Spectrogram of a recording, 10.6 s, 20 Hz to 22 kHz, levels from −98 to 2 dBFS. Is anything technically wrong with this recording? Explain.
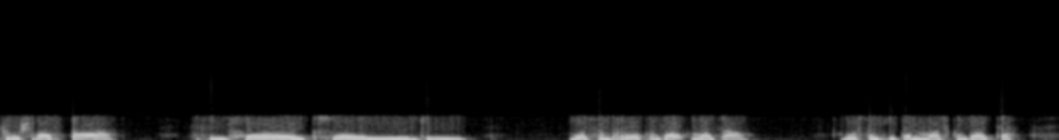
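Yes. Throughout, tandem speech coding passed the speech through G.729A, then G.711, then G.723.1. Each coder re-encoded the previous coder's damage, leaving the sound rough, muffled and warbly with nothing above 3.8 kHz. That is worse than any one of these codecs alone.

From 2.12 to 4.64 s, a section at the wrong speed plays at 0.726 times normal, likely from a clock mismatch. Pitch drops about five semitones and tempo slows together, unlike a pure pitch shift, which keeps the timing.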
